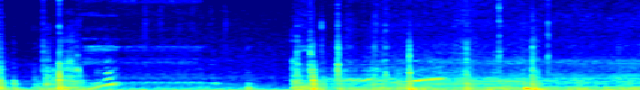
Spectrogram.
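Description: Electronic intro sound effects for a glitchy loading-bar animation: stuttering digital clicks near the start, a brief held tone, and a couple of short rising sweeps as the bar fills.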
